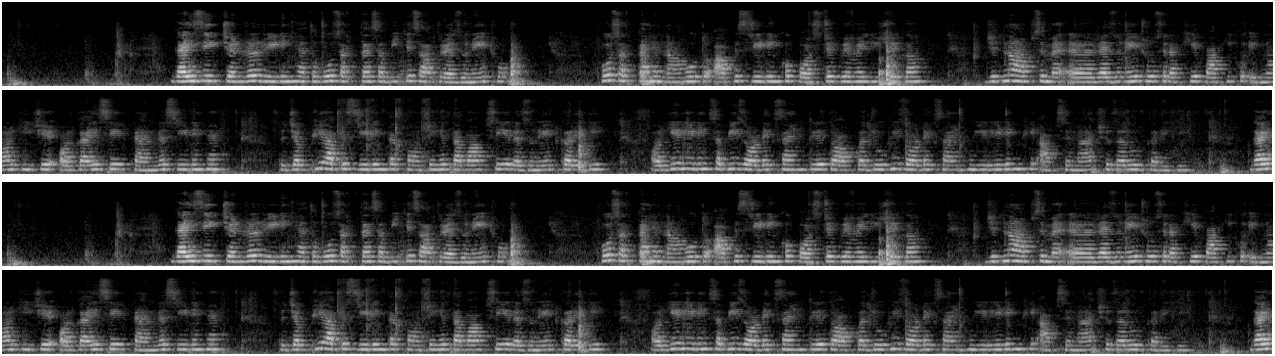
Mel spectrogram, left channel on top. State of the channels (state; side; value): identical; both; correlation 1.00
